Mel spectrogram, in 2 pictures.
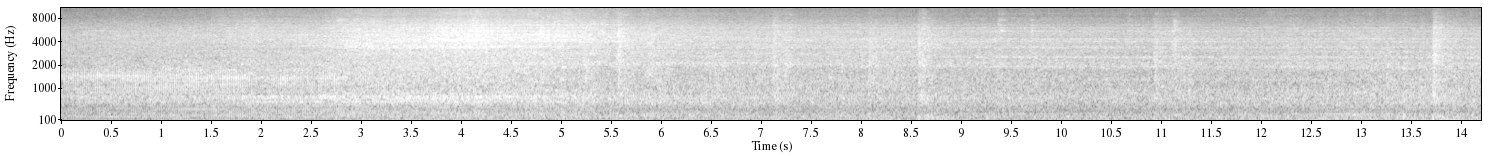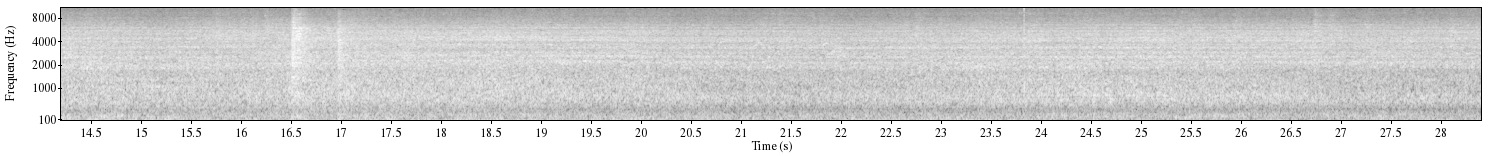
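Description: Freight train of container wagons rolling past on elevated track: a steady rumble of wheels on rail, loudest about four seconds in, with a few sharp clacks as wheels cross rail joints.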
